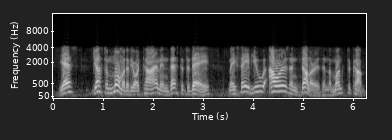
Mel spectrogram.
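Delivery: ordinary talk, nothing marked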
